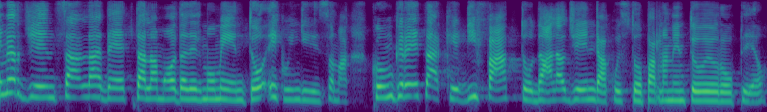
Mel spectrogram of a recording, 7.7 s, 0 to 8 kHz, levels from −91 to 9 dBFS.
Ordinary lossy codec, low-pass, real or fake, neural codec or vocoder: none; none; fake; codec, 16 kHz, 2 kbps, X-Codec, HuBERT features, trained on balanced general audio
